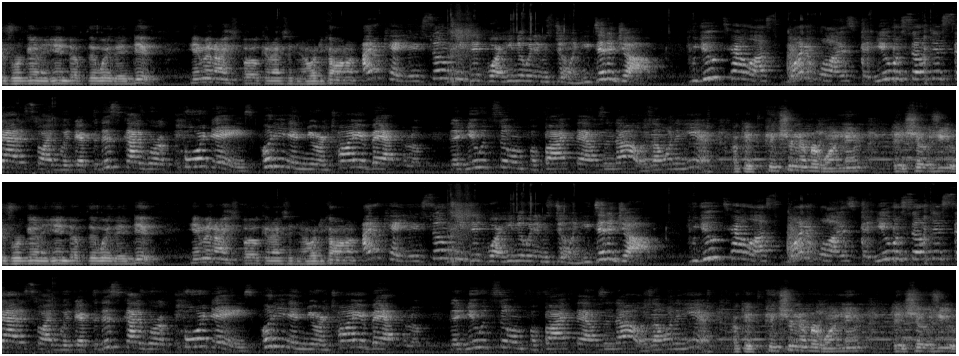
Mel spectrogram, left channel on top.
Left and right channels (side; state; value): both; normal; correlation 0.88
